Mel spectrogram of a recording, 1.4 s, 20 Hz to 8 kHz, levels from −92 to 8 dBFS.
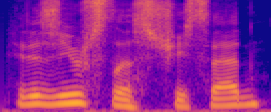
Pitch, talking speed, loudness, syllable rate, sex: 155 Hz, 220 wpm, -19 LUFS, 5.8 syllables/s, male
